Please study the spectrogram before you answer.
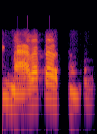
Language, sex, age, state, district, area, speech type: Odia, male, 60+, Odisha, Bhadrak, rural, conversation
